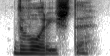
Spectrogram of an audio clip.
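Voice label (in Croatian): "dvorište", hrvatski; mreznik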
